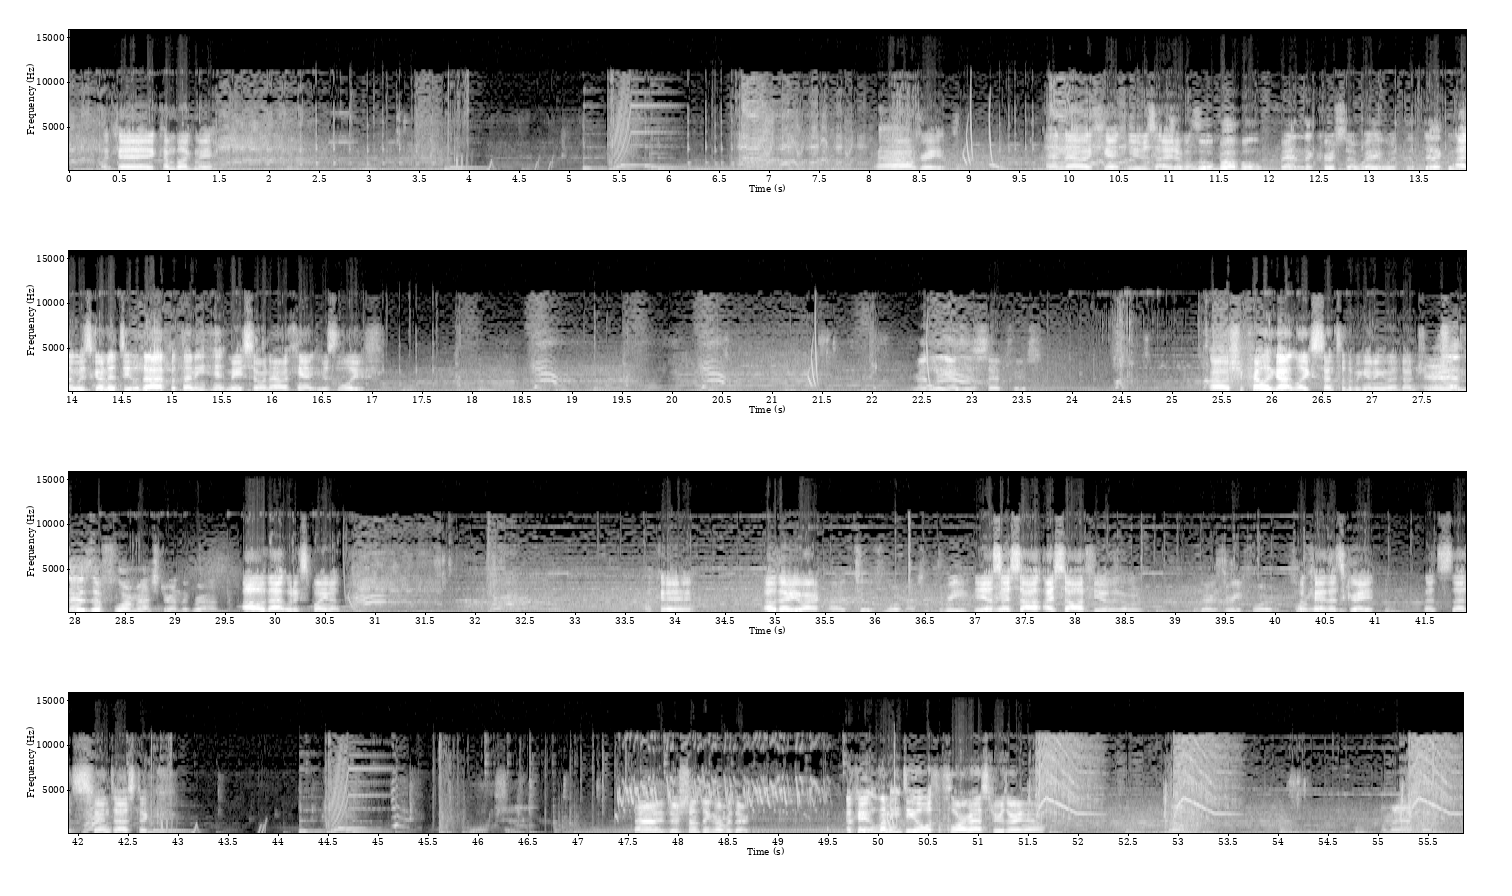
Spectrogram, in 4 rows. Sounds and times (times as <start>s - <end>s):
Music: 0.0s - 55.8s
Speech: 0.3s - 1.5s, 8.1s - 8.8s, 9.8s - 17.0s, 22.4s - 23.6s, 25.4s - 30.7s, 33.7s - 34.2s, 34.9s - 38.6s, 39.3s - 42.9s, 47.6s - 48.8s, 49.7s - 51.6s, 55.1s - 55.6s.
